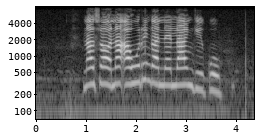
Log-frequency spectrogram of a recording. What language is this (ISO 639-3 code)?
tso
